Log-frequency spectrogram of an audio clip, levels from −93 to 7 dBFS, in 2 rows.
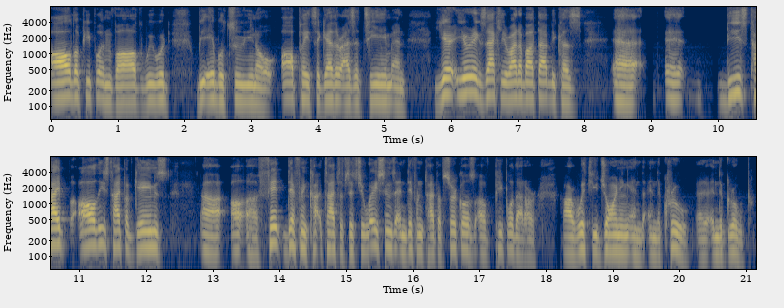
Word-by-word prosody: all 145 +2 +11
the 150 - +1
people 150 0 -3
involved. 125 +1 +4
We 135 - 0
would 135 -4 0 0.4
be 145 - +1
able 130 -2 +1
to, 135 - -2 0.2
you 130 - 0
know, 115 -1 0 0.2
all 140 0 +2
play 135 -2 +1
together 135 +1 -1
as 125 0 -4
a - - -4
team, 130 -1 -2
and, 110 -4 -6 0.4
you're 170 +9 +3
you're 185 +1 +6
exactly 160 0 +1
right 145 +1 +4
about 140 -1 +4
that 145 -1 +4
because, 125 -4 -4 0.6
uh 125 -1 +2 0.5
uh, 140 0 -1 0.8
these 180 +1 0 0.2
type 170 0 +7 0.3
all 160 +2 +8
these 170 -3 -4
type 155 -1 +1
of 120 - -12
games, 150 -1 +2 0.6
uh 125 -2 +1 0.2
uh 135 - -1
uh, 115 0 -5 0.2
fit 185 0 +3
different 150 -5 -1
ki - - -1 0.2
types 140 -2 +1
of - - -14
situations 145 +3 -2
and 125 -1 -2
different 130 -2 -3
type 125 - -3
of - - -6
circles 140 -4 -2
of 120 - -4
people 135 -1 -6
that 110 - -4
are 105 -2 -7 0.4
are 120 -1 +2
with 140 -1 -1
you 130 - -2
joining 130 -1 +2
and 110 -2 -5 0.2
and 115 - -5
the - - -21
crew, 145 -5 0 0.2
uh, 110 0 -8
and 115 0 -3
the - - -3
group. 115 -8 -4
135 Hz, 180 wpm, -23 LUFS, 125-150 Hz, 0.8 s, all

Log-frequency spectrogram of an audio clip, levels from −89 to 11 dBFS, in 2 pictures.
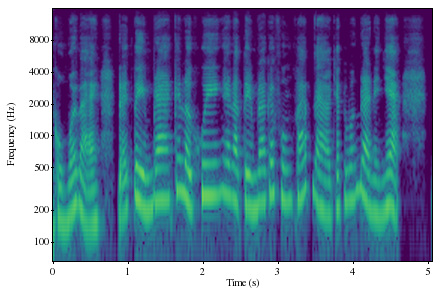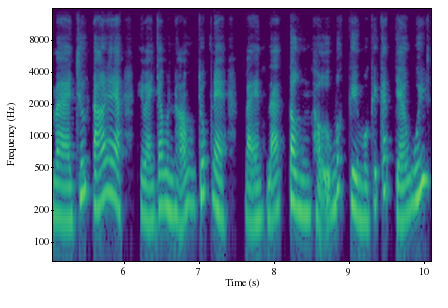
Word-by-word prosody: cùng 160 -1 -3
với 195 +6 +1
bạn 155 -8 0 0.3
để 190 - -1
tìm 210 -1 +3
ra 245 +1 +3
cái 310 -1 0
lời 245 -6 +4
khuyên, 275 +4 +2
hay 275 - 0
là 245 -2 +2
tìm 220 -3 +1
ra 230 +2 +1
cái 280 +3 0
phương 245 -2 -2
pháp 290 +6 -2
nào 205 -8 -1
cho 210 +4 -4
cái 240 +3 -5
vấn 255 +5 -2
đề 260 -6 +3
này 190 -3 -3
nha. 205 0 +2 0.4
Mà 175 -3 0
trước 295 +3 +1
đó 215 - +4
đó - - 0
nha, 255 -5 +3 0.3
thì 190 - -4
bạn 165 -1 -2
cho 215 - 0
mình 210 -3 0
hỏi 190 +1 0
một 225 - -5
chút 280 +1 0
nè, 205 -6 +3 0.3
bạn 160 0 -1
đã 175 +4 +1
từng 200 -6 +3
thử - - +1
bất 305 +6 -2
kỳ 220 -3 +4
một 170 -2 -3
cái 225 - -5
cách 310 0 -3
giải 165 -1 0
quyết 270 - +3
220 Hz, 280 wpm, -21 LUFS, 185-260 Hz, 0.4 s, lời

